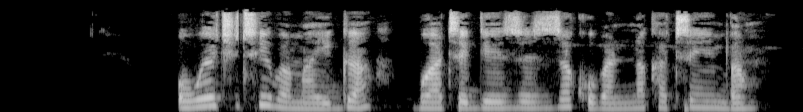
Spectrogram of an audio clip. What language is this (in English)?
Ganda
